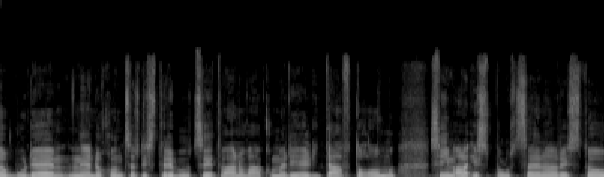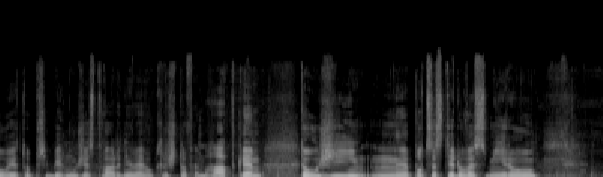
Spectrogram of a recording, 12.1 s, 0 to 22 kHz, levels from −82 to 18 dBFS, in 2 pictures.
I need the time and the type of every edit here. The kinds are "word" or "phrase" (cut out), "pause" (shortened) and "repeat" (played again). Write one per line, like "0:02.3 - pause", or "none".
0:01.4 - word
0:04.5 - word
0:06.7 - word
0:09.0 - word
